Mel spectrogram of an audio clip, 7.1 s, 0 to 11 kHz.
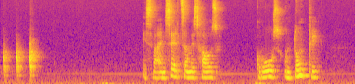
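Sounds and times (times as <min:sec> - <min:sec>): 
firm hollow knocks on a wooden door: 0:00.0 - 0:00.8
speech: 0:02.9 - 0:04.5, 0:05.1 - 0:06.5.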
